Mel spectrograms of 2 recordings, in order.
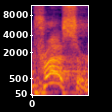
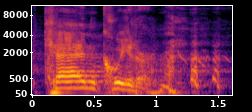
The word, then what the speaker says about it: Kenn Kweder: Ken quer she goes what's your nobody can pronounce thing can can presser no Ken quer so um she goes back never comes back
